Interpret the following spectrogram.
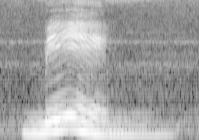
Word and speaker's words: meme: Nah, sebenarnya bahasa Inggrisnya adalah meme. Okay? Next, number 20. Pulau itu cara membacanya island.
